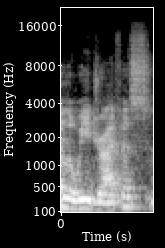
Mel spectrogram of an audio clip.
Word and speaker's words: Louis-Dreyfus: Julia Louis-Dreyfus.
